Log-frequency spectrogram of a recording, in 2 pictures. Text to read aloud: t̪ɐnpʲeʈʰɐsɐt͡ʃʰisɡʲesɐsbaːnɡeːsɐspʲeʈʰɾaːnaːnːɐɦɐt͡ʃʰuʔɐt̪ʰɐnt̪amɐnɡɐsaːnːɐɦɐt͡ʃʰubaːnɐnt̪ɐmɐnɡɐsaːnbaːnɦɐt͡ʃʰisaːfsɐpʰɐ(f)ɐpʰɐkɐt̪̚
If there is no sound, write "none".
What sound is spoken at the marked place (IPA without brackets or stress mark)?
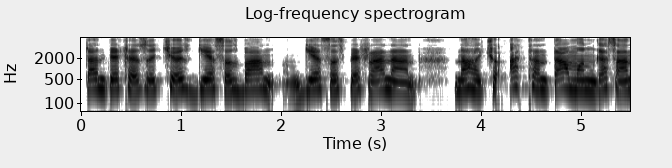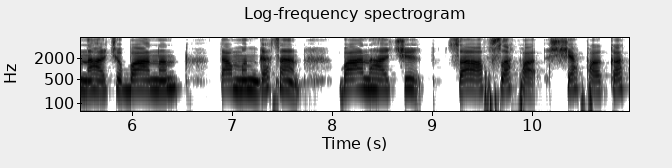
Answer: ʃ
